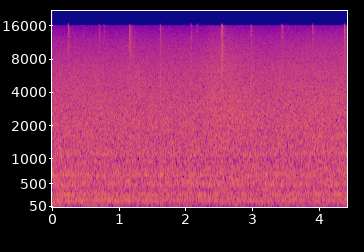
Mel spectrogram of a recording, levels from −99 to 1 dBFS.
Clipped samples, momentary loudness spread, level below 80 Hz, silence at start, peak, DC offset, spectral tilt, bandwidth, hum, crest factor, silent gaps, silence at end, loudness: under 0.1%; 2 LU; -58 dBFS; 0 s; -6 dBFS; under 0.1%; -1.5 dB/octave; 17 kHz; none; 24 dB; none; 0 s; -28 LUFS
